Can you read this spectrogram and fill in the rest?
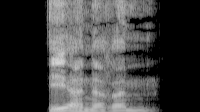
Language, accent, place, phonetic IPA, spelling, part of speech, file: German, Germany, Berlin, [ˈeːɐnəʁəm], ehernerem, adjective, De-ehernerem.ogg
- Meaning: strong dative masculine/neuter singular comparative degree of ehern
